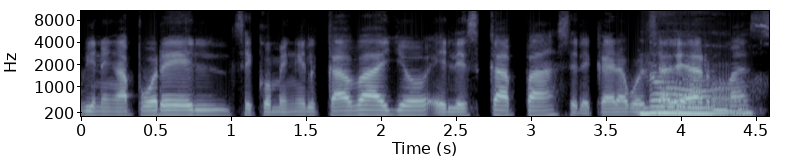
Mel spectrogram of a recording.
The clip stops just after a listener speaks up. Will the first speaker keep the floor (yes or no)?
yes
